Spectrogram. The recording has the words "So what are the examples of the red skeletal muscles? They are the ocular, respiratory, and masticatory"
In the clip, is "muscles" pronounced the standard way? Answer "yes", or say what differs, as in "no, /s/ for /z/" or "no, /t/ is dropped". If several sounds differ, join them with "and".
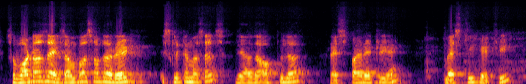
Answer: no, /l/ is dropped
